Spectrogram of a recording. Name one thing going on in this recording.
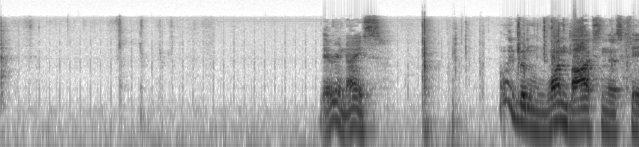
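Trading cards click and rustle as they are handled.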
